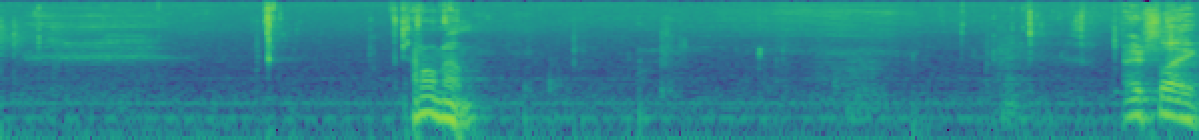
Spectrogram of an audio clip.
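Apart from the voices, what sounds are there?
chewing peanuts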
